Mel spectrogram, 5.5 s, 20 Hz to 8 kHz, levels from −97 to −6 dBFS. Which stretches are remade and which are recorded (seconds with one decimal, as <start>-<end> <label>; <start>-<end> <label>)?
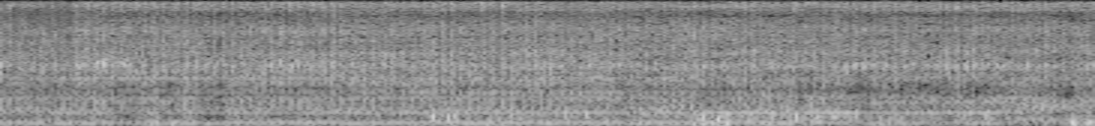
0.0-0.5 remade; 0.5-1.6 recorded; 1.6-5.5 remade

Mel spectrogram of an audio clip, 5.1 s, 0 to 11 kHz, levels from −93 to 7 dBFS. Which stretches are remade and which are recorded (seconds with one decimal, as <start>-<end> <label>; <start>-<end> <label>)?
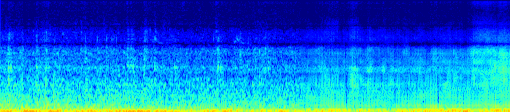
0.0-3.0 recorded; 3.0-5.1 remade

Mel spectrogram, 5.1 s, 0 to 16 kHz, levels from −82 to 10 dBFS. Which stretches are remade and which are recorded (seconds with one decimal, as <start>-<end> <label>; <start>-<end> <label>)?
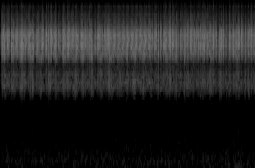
0.0-2.2 remade; 2.2-3.0 recorded; 3.0-5.1 remade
